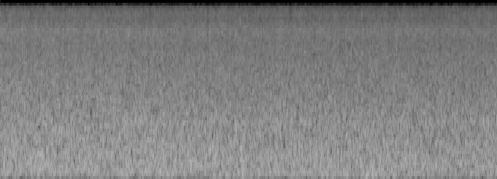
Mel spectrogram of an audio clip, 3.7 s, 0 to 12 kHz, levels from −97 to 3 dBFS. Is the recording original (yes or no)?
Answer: yes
